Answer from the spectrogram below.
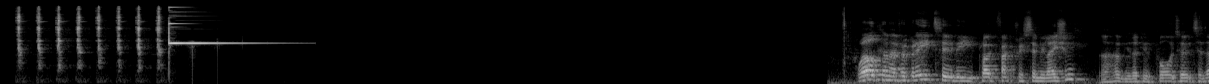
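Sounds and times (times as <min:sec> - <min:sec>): quick ticks: 0:00.2 - 0:01.7
bright ding: 0:01.7 - 0:03.2.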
